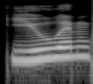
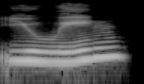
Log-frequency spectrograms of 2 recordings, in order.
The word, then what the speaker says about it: Yuling: So and I heard Emily Henry say, we've been saying Yulin Kwong, or I have at least, but I heard Emily call her Yuling. Oh, Yulene. Yuling. Yeah, now I'm already I'm doubting myself now, but we've been saying it wrong.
